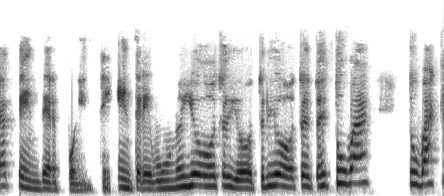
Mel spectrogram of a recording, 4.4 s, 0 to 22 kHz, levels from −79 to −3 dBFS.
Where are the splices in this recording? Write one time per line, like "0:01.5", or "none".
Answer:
none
